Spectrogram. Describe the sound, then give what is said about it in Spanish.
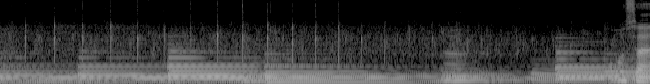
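An audience applauds for the Lord with a dense, steady patter of many hands clapping, sustained over held musical chords and tones that shift every second or two, with a brief swell near the end. “Vamos a dar un, un aplauso a nuestro Señor.”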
